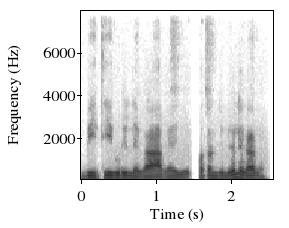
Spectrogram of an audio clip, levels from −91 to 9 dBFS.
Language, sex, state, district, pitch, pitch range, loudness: Chakma, male, Tripura, Dhalai, 130 Hz, 120-135 Hz, -17 LUFS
